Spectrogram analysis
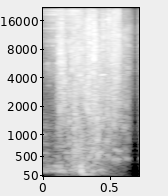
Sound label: Rifle Void Mode Switch; Weapons; Warframe; Zariman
